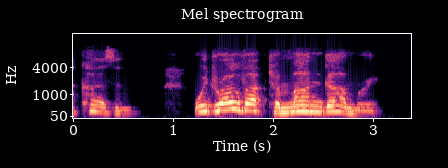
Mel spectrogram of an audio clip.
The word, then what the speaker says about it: Montgomery: we drove up to Montgomery. It's spelled Montgomery, but if you live there, it's Montgomery.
